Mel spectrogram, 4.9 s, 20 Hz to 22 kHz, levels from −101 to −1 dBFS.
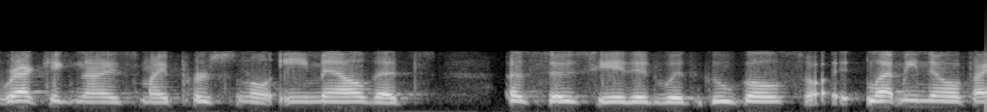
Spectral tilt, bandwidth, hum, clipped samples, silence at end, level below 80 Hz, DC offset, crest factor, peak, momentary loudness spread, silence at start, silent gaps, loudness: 0 dB/octave; 4.1 kHz; none; under 0.1%; 0 s; -78 dBFS; under 0.1%; 18 dB; -8 dBFS; 6 LU; 0 s; none; -25 LUFS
